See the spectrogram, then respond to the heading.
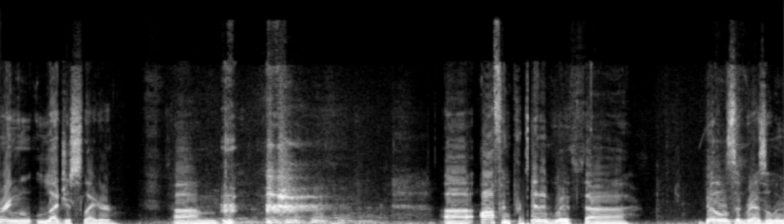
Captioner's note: laughter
